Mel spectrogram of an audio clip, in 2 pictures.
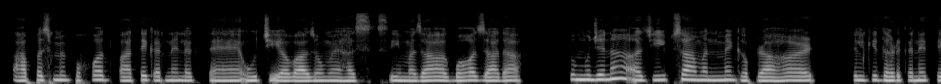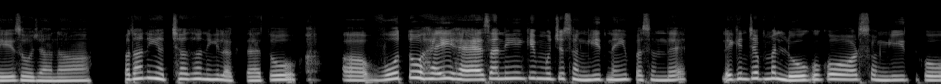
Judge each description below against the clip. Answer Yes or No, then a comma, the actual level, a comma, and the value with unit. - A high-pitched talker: Yes, high, 200 Hz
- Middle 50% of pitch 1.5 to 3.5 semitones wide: No, average, 3.9 semitones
